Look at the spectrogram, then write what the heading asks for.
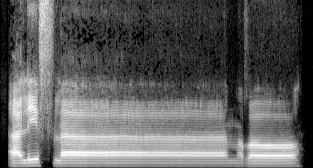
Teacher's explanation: perpindahan antara lam menuju ro Nah itu tidak ada ghunahnya ya ya tidak ada dengungnya · juga mad lazim ya ya padahal ini bukan mad lazim ya rnya itu adalah mad thi'i Ya Mad thi'i Harfi ya Mad thi'i Harfi maka cukup dibaca Dua harakat nah dan perpindahan antara lam menuju ro Nah itu tidak ada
